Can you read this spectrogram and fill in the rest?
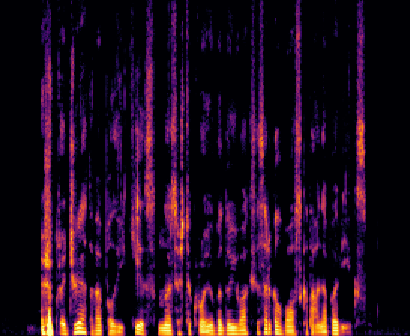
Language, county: Lithuanian, Šiauliai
